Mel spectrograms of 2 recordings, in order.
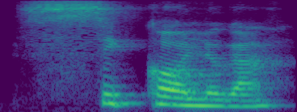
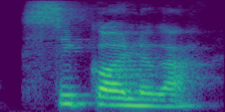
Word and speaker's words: psicóloga: letra P é que quando a letra P está junto com a letra S, a gente não vai pronunciar a letra P. Então a gente diz psicóloga, psicologia, diferente do português, que é psicóloga, psicologia, né? Então no espanhol não tem esse P. Se escreve com P, mas a gente não pronuncia.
